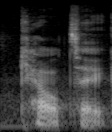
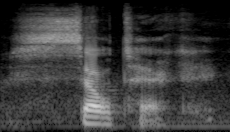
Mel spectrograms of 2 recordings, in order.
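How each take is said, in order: First: The word begins with a hard K sound. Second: The word begins with a soft S sound. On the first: The speaker calls it right. "It's a hard C" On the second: The speaker calls it wrong. "It's not Celtic"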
